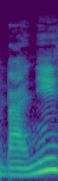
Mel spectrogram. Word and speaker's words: 많이: 받침 히읗은 발음하지 않고요. 받침 니은은 다음에 오는 이응 자리로 가서 니로 발음합니다.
